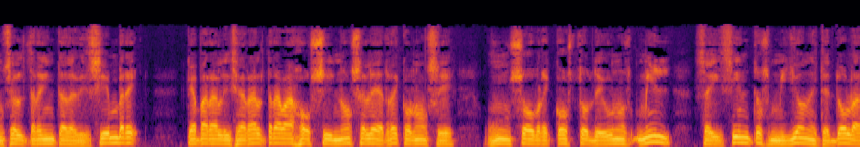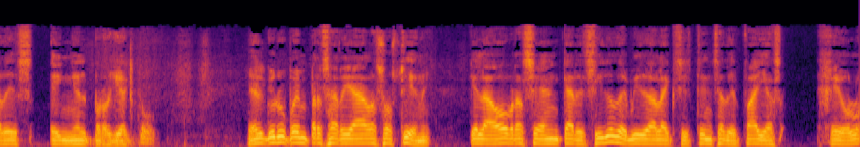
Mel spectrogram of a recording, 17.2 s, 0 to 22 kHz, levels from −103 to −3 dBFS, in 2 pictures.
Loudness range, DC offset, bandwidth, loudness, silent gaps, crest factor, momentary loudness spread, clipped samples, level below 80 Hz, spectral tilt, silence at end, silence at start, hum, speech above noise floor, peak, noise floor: 2 LU; under 0.1%; 11 kHz; -20 LUFS; none; 14 dB; 6 LU; under 0.1%; -48 dBFS; -5.5 dB/octave; 0 s; 0 s; none; 28 dB; -6 dBFS; -47 dBFS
